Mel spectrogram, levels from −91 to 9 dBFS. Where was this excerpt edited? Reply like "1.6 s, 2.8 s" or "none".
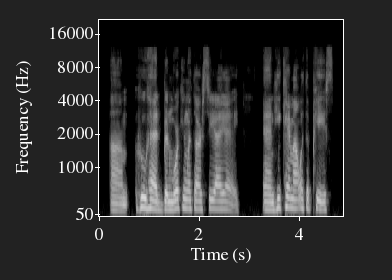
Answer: none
